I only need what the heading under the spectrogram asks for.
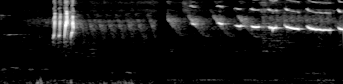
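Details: Sunda pied fantail song meant to prompt birds to sing: a brief harsh buzzy rattle, a pause, then a series of repeated high whistled notes, steady in rhythm and slowly descending in pitch.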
